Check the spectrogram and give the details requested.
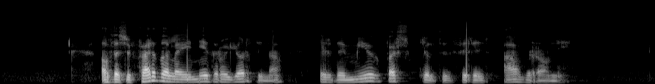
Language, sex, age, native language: Icelandic, male, 30-39, Icelandic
